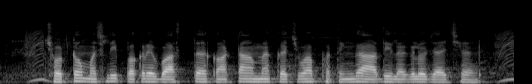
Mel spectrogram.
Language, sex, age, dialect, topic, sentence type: Maithili, male, 18-24, Angika, agriculture, statement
